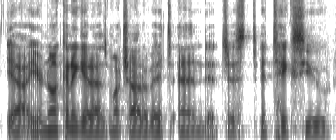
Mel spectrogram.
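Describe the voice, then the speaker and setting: A man in his forties with a fairly low voice talks as a fitness coach. His manner is easygoing and casual, full of loose fillers. He is chatting in a gym. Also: brisk, creaky. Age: 40s. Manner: relaxed, easygoing, with many fillers like "like" and "you know". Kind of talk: casual chat.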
